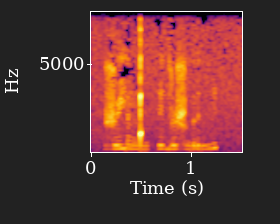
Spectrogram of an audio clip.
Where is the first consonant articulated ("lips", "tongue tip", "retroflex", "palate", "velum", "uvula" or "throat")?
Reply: retroflex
